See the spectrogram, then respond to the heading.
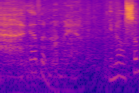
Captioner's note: sighs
